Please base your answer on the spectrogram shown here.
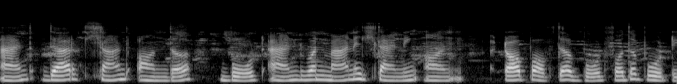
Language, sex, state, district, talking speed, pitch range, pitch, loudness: English, female, Punjab, Pathankot, 170 wpm, 185-215 Hz, 200 Hz, -19 LUFS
